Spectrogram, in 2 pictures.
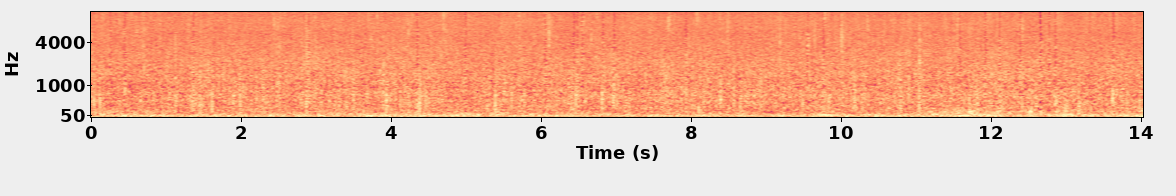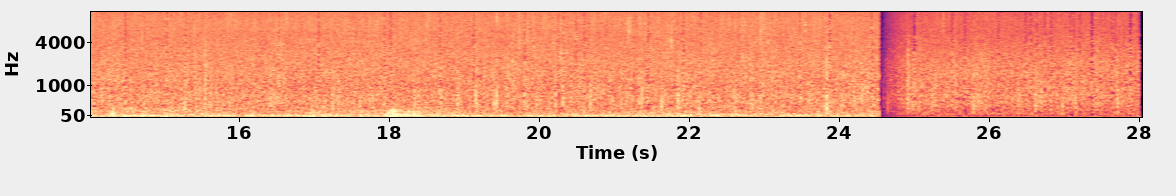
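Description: Steady rainfall, an even hiss of many drops, with a brief low rumble about two-thirds of the way through. Near the end the sound drops out for an instant and comes back lighter, with less low rumble.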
